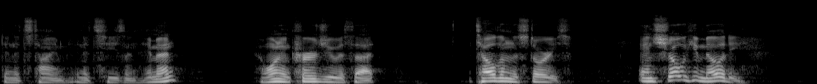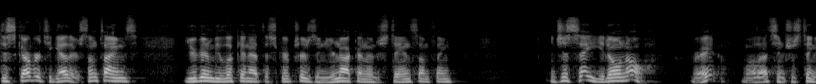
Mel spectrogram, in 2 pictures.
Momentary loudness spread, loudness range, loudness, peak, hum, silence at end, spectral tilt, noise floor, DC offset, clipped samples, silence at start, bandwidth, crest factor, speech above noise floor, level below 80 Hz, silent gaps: 13 LU; 3 LU; -26 LUFS; -8 dBFS; none; 0 s; -5.5 dB/octave; -74 dBFS; under 0.1%; under 0.1%; 0.05 s; 10 kHz; 18 dB; 49 dB; -64 dBFS; none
